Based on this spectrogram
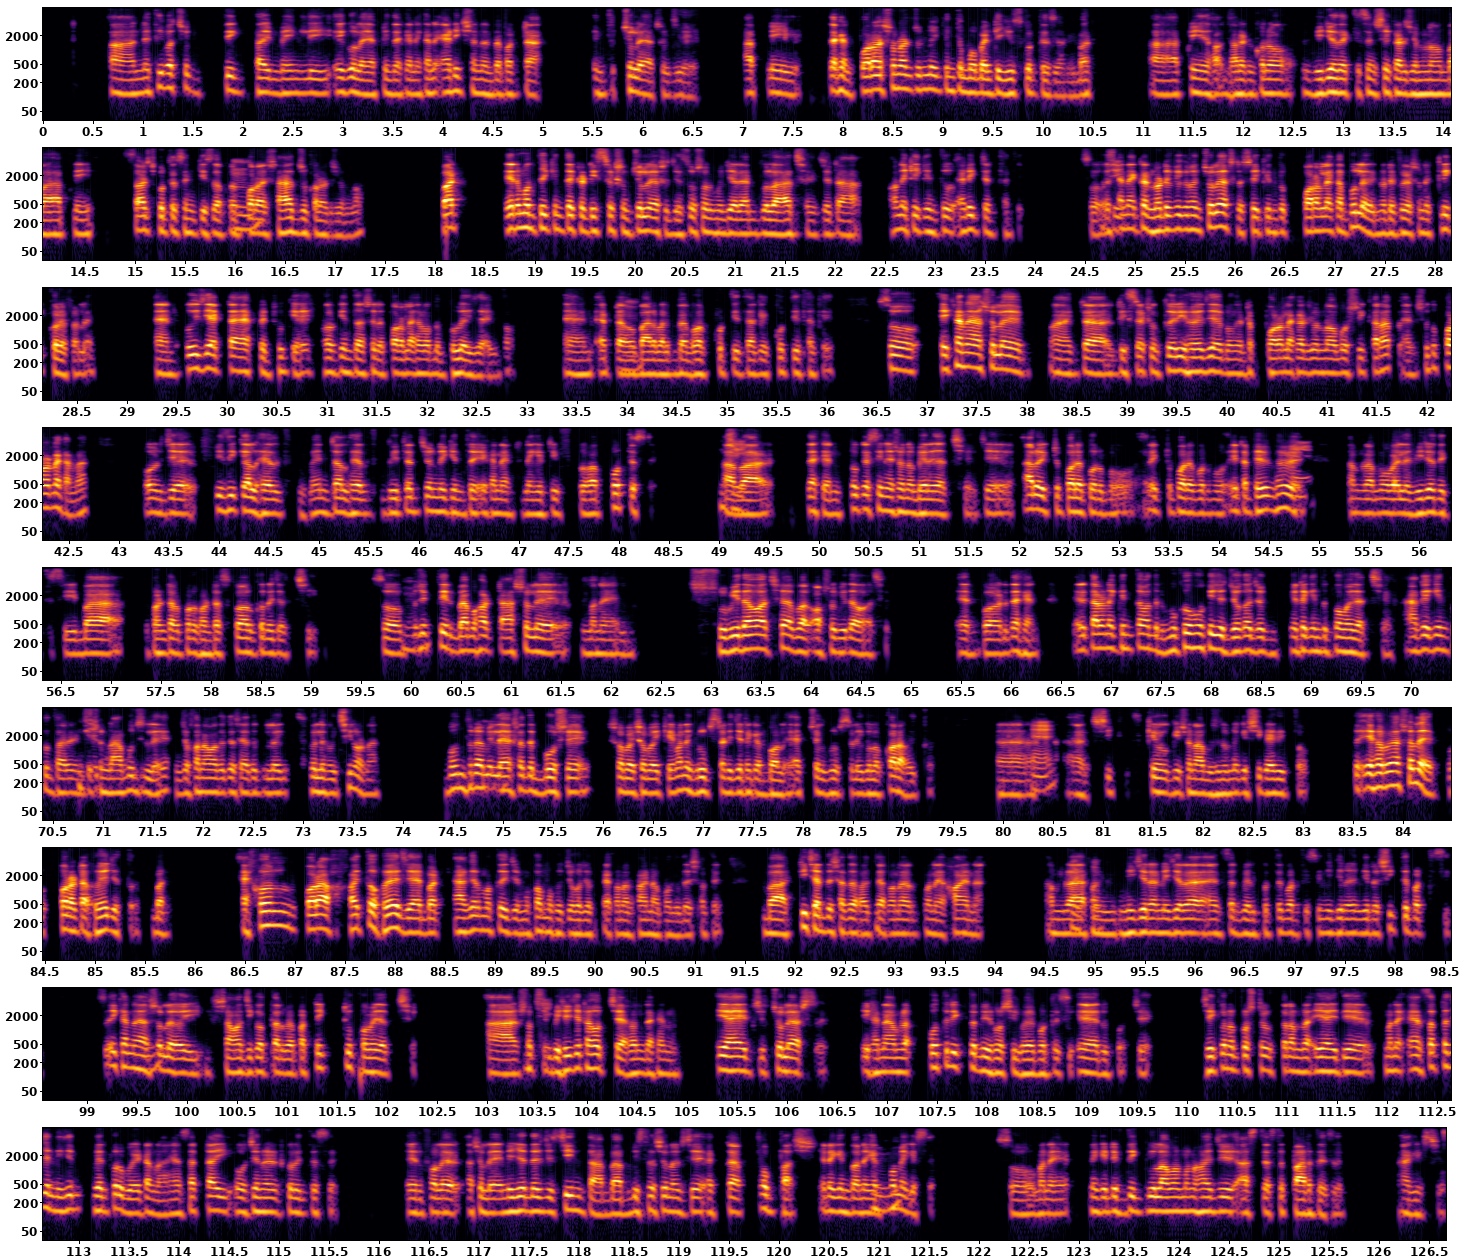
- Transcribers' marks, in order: tapping; in English: "procrastination"; unintelligible speech; other background noise
- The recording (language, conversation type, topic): Bengali, unstructured, শিক্ষার্থীদের জন্য আধুনিক প্রযুক্তি ব্যবহার করা কতটা জরুরি?
- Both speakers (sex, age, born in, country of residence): male, 20-24, Bangladesh, Bangladesh; male, 25-29, Bangladesh, Bangladesh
